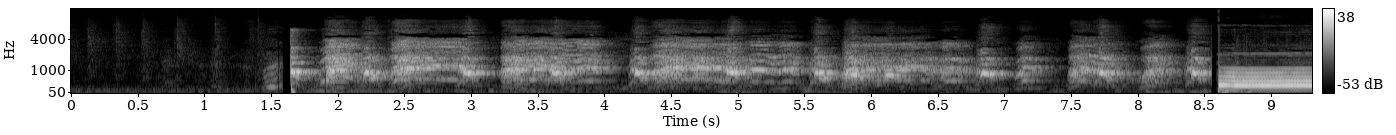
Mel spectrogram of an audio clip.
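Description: Small white fluffy dog barking and yapping in a rapid, choppy string, starting about one and a half seconds in. Near the end the barking gives way to a steady held tone.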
